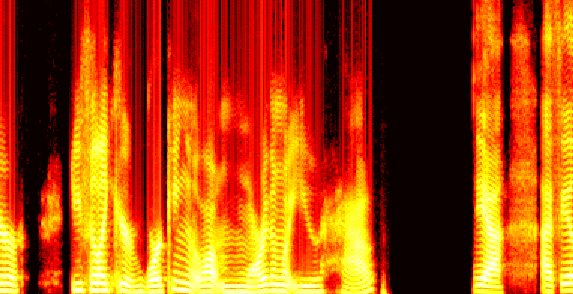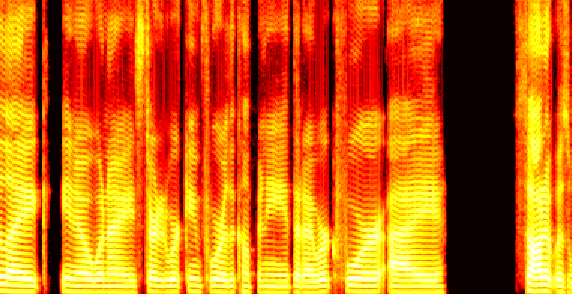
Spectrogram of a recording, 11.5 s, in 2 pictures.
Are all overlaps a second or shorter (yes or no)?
yes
